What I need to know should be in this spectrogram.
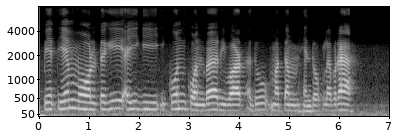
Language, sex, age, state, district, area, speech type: Manipuri, female, 60+, Manipur, Imphal West, rural, read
